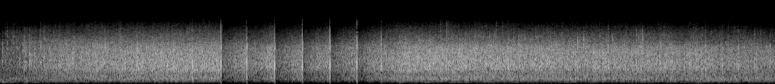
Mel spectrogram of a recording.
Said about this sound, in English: I think ICANN and the attendees here really deserve a round of applause for supporting Puerto Rico and representing the first major conference to take place in San Juan since the devastating hurricane last year.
